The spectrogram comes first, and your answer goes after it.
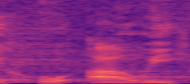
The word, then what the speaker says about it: Huawei: say I work for Huawei some people say who are we so different people pronounce it differently so we have the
